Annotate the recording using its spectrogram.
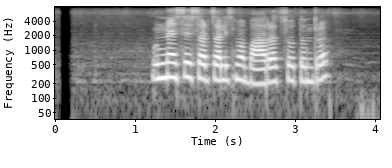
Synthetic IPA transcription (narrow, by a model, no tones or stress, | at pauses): unːajsesʌɽt͡salismabʱaɾʌt̪swʌt̪ʌnt̪rʌ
